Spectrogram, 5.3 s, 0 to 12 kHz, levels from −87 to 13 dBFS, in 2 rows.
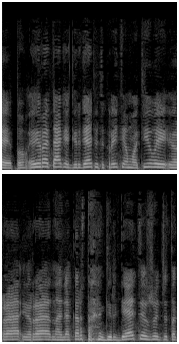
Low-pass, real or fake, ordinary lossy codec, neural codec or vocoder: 10.8 kHz; fake; AAC, 32 kbps; codec, 44.1 kHz, 7.8 kbps, DAC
